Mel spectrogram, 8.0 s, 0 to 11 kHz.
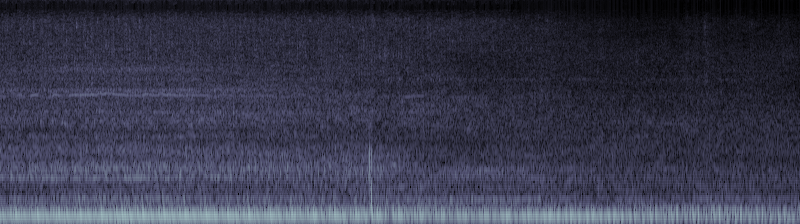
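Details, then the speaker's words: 2018 Cadillac Escalade V8 after DOD delete (BTR cam, LS7 lifters) replacing bent pushrod and collapsed lifter, shorty headers and Magnaflow muffler: deep steady idle, no ticking or knocking; no codes, good oil pressure. "She's now nice and quiet. All you hear is belt noises."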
